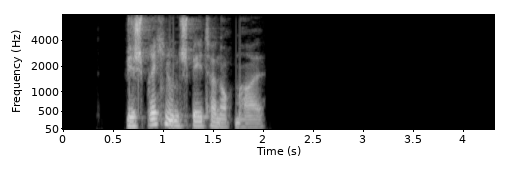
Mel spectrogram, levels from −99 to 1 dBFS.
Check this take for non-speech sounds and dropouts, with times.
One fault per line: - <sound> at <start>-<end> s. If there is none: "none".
none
